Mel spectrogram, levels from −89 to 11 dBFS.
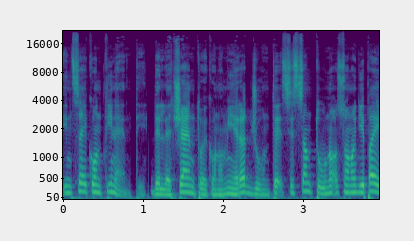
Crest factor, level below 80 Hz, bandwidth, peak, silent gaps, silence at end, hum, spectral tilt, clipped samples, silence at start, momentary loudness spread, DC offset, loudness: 18 dB; -40 dBFS; over 20 kHz; -4 dBFS; none; 0 s; none; -4.5 dB/octave; under 0.1%; 0 s; 7 LU; under 0.1%; -24 LUFS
